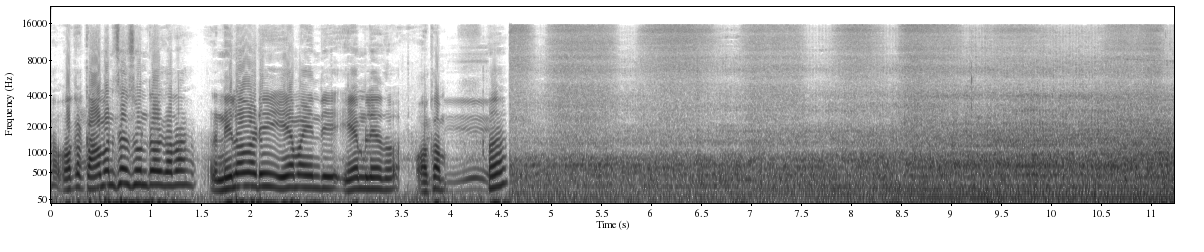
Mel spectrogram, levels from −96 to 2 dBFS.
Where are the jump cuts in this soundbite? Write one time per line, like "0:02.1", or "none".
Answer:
0:04.6

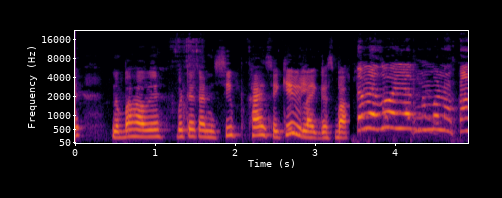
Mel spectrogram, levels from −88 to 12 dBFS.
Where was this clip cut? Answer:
0:03.5

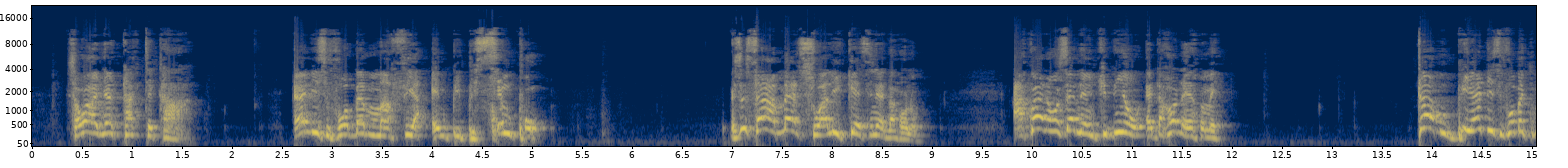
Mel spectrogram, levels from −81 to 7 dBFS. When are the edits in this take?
none

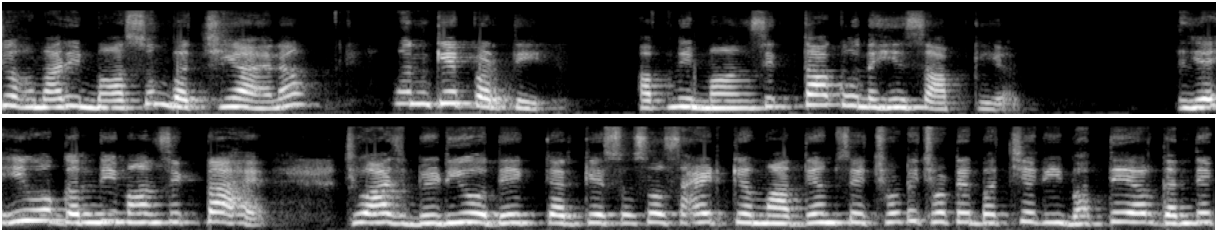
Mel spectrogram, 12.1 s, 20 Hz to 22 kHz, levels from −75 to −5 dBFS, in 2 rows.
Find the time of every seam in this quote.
none

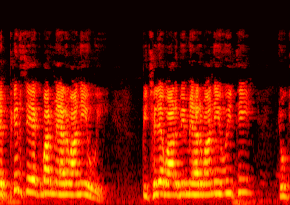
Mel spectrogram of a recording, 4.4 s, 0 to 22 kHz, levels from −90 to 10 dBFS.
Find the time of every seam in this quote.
none

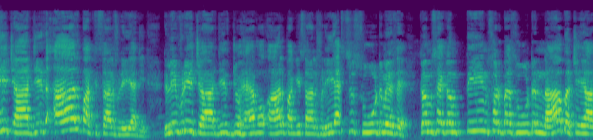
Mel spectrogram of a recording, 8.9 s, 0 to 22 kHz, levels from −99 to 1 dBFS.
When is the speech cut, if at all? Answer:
0:05.3

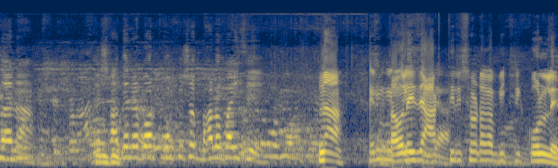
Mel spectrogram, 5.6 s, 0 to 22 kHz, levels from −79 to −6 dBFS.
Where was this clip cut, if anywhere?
0:03.7

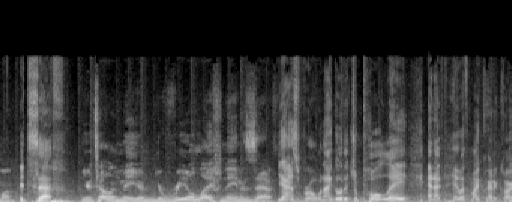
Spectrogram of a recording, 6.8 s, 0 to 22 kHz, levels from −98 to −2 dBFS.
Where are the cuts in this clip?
none

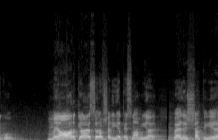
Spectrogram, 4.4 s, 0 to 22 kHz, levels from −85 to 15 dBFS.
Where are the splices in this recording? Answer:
0:03.4

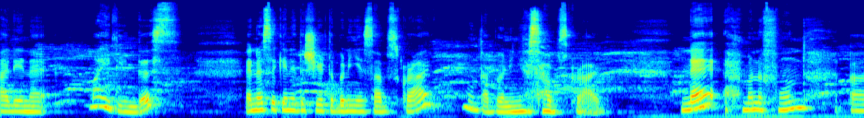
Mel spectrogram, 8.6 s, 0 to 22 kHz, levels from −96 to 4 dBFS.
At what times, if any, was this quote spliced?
none

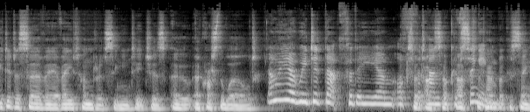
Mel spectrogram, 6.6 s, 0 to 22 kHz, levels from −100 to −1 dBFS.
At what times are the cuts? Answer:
none

